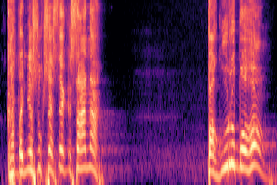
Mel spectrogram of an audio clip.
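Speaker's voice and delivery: high, whining protest to God; a hurt believer whining that he was lied to; whiny complainer. Acted. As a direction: act the sulking believer who hit a wall. Acted believer complaining again.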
